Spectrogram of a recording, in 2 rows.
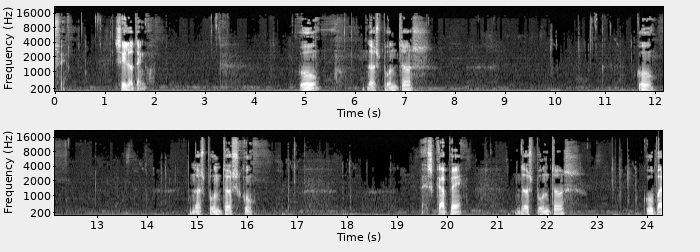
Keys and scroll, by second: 4.8-5.5 typing, 9.9 typing, 11.5 typing, 14.8 typing, 15.9-16.7 typing, 17.9 typing, 19.7-21.8 typing, 23.3-24.3 typing.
